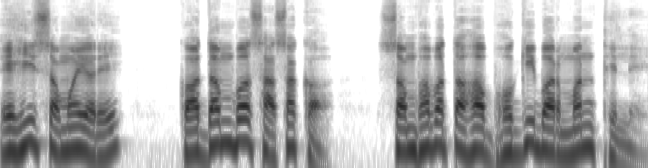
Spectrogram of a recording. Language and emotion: Odia, neutral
